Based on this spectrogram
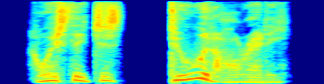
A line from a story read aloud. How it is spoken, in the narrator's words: Josh said in a whisper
